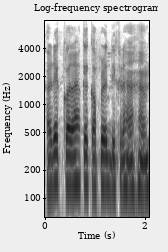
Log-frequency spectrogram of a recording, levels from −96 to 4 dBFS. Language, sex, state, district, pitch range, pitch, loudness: Hindi, male, Bihar, Patna, 130-140 Hz, 135 Hz, -15 LUFS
